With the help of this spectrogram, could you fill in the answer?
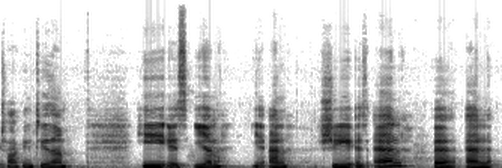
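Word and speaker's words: ils: Then the 2 versions of they, we have the masculine plural of il is il, just with a silent s at the end.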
